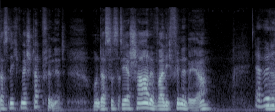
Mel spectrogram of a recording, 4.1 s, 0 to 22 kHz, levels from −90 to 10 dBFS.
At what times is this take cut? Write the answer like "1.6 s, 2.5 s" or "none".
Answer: 1.8 s, 2.8 s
